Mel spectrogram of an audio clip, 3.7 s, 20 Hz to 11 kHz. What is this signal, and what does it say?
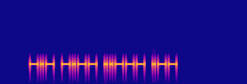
Morse code, heard as a keyed tone, about 30 wpm, 700 Hz. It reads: KY2W
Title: USA Call Signs - 2x Character Spacing - 30wpm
